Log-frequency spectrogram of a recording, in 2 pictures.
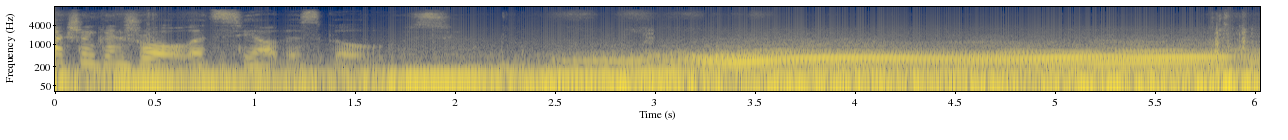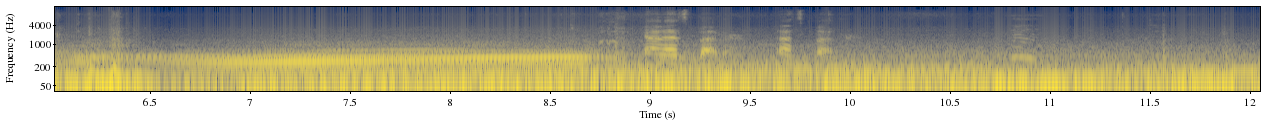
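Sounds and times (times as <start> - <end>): car engine and tyre rumble: 0.0 - 12.0.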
